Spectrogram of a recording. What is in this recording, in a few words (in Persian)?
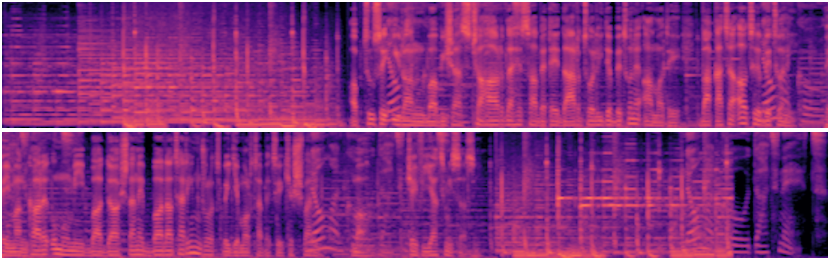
ضبط صدای تبلیغاتی; آپتوس ایران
